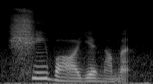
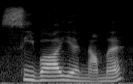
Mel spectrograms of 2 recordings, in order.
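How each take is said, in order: First: The first word begins with a sh sound. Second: The first word begins with a plain s sound. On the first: It becomes like pronouncing a name. The speaker calls it wrong. "we don't pronounce it as Shivaya Nama" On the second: It is the mantra form. The speaker calls it right. "Siva is a mantra because Si has a significant meaning"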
